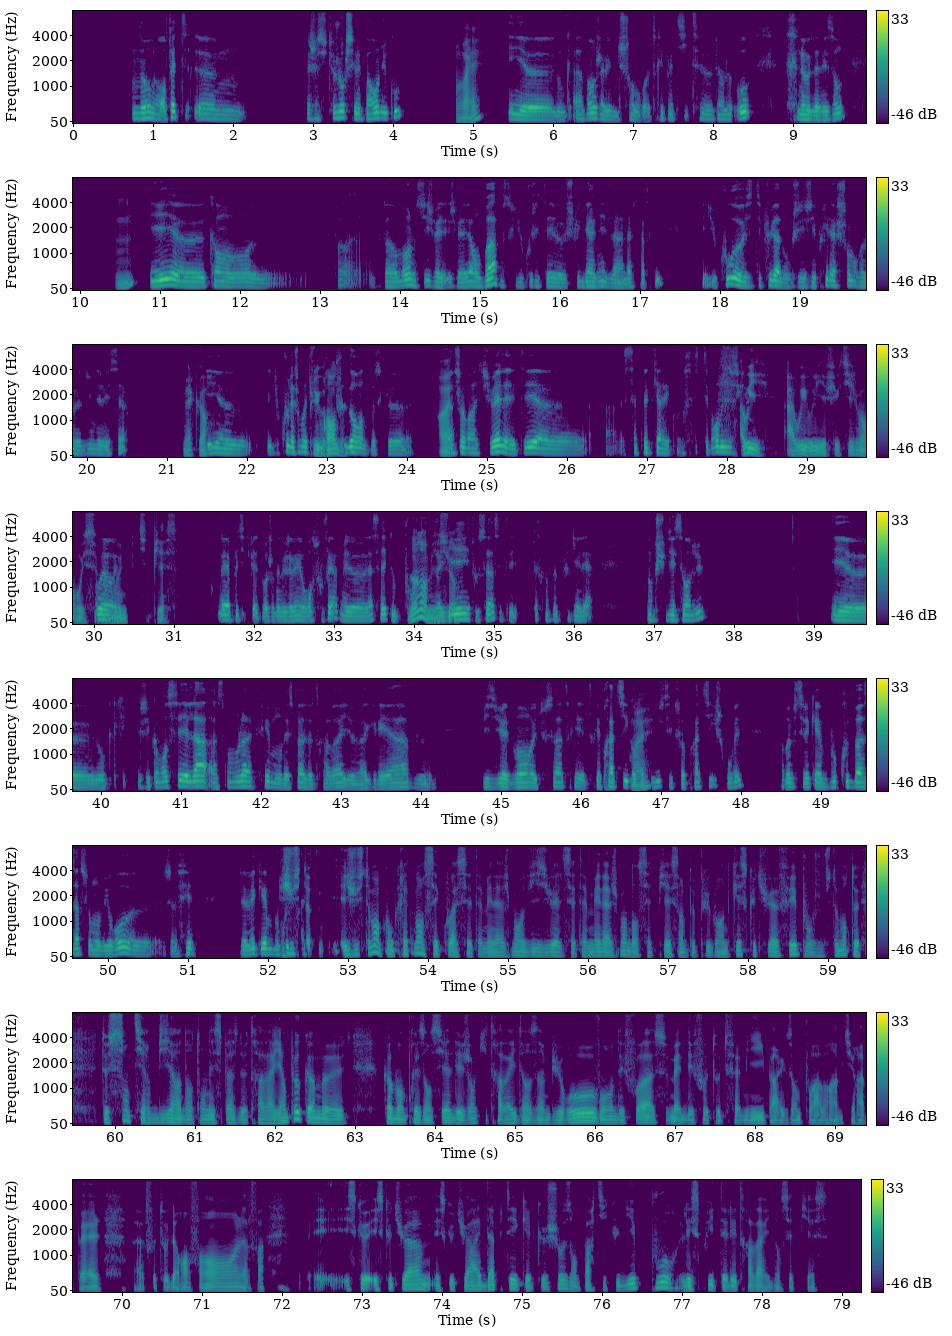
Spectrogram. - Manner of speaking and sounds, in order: chuckle
- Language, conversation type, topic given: French, podcast, Comment aménages-tu ton espace de travail pour télétravailler au quotidien ?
